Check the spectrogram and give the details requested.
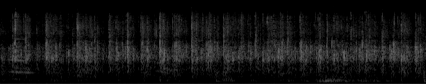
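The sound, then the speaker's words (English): A crowd applauds steadily, a dense, bright wash of many hands clapping at once, sustained at an even level throughout with no talking over it. “Thank you for the obligatory clapping.”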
